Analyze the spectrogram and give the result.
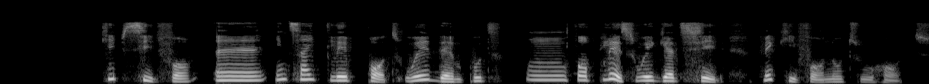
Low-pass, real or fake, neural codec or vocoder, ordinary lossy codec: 7.2 kHz; real; none; AAC, 32 kbps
